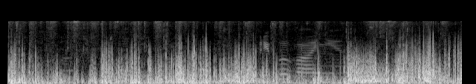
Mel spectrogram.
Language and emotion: Russian, neutral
